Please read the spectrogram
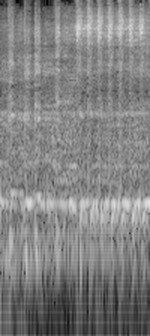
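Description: Loud electronic dance music from a club sound system, recorded from the crowd. The low bass drops out here, leaving a steady synth note and, in the second half, quick high ticks about eight a second.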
